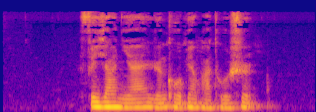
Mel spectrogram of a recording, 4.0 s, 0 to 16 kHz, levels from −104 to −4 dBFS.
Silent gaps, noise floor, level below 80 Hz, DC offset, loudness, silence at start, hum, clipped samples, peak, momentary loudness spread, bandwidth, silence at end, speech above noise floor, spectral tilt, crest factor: none; -69 dBFS; -50 dBFS; under 0.1%; -23 LUFS; 1 s; none; under 0.1%; -8 dBFS; 11 LU; 11.5 kHz; 0.7 s; 47 dB; -5 dB/octave; 16 dB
